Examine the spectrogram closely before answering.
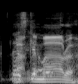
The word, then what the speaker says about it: McNamara: McNamara rhymes with black banana.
